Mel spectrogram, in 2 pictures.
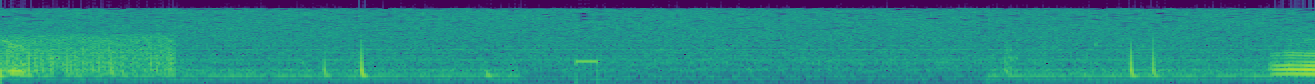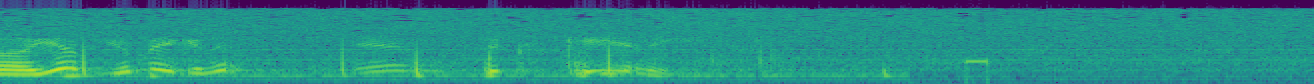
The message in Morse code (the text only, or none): none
